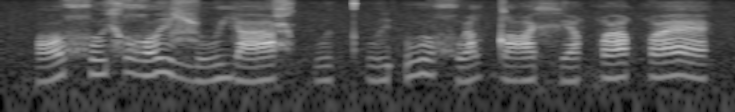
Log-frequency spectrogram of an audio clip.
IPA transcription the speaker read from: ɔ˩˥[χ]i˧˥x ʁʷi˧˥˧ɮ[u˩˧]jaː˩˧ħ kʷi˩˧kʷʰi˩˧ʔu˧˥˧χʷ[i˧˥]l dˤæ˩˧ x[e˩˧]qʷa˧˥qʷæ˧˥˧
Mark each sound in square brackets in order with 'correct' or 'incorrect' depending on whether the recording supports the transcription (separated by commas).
incorrect, correct, incorrect, correct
